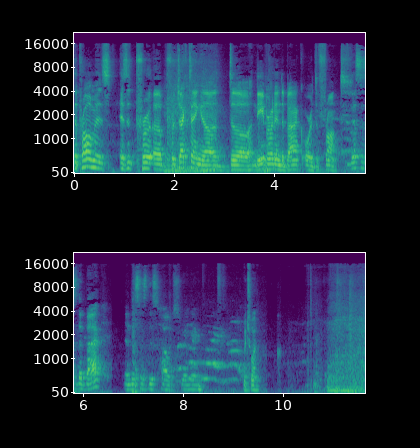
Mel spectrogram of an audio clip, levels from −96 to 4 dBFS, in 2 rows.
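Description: Nothing here calls for comment, as the audio runs along without a single dropout, glitch or other technical problem anywhere in it.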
